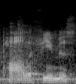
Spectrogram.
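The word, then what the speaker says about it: Polyphemus: he goes up against I believe it's pronounced Polyphimas the giant or the cyclops that Odysius blinded and other monsters from the Odyssey.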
